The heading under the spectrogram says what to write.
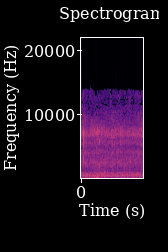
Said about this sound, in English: The feet quite literally as they're in the water at Rosemary's Bridge. And yeah, so that's the water you can hear in the background just running over the edge.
